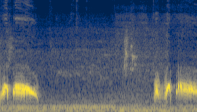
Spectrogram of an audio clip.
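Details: Spotted dove coo in the Thai riak kham, khu kham style. A long low coo fades, a brief higher chirp sounds in the silence, and a new phrase starts with two quick notes and a sustained coo.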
